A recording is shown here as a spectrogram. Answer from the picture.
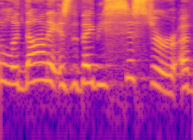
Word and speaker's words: LaDonna: It is LaDonna. It is not Madonna.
